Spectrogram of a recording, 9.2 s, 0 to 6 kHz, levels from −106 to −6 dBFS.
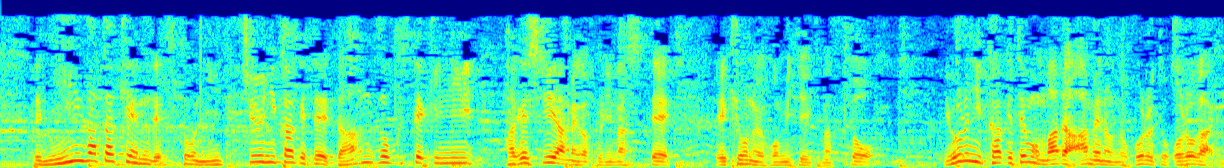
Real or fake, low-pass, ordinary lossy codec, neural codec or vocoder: fake; 5.4 kHz; MP3, 24 kbps; vocoder, 22.05 kHz, 80 mel bands, Vocos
